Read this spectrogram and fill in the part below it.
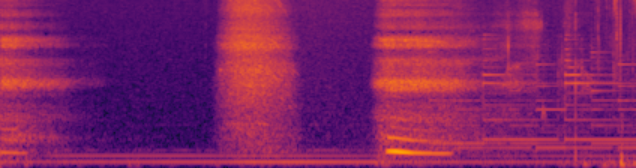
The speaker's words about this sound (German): Okay, lass uns noch mal atmen.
